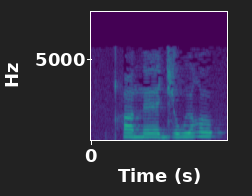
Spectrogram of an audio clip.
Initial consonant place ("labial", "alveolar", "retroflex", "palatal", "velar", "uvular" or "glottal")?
uvular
